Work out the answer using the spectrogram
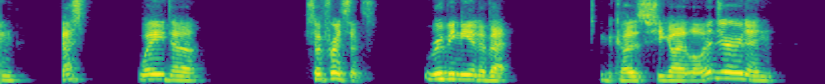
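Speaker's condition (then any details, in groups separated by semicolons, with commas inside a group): No condition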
